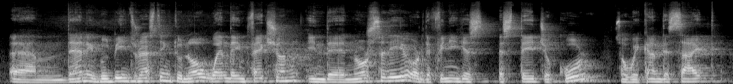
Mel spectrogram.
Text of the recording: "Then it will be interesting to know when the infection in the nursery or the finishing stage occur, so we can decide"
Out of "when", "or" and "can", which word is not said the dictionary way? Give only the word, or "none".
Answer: none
